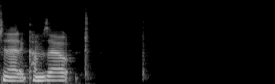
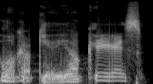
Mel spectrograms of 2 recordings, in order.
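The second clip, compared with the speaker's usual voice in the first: low growly monster take; 6 semitones lower than usual. Shown as a demonstration. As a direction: say it like a cute monster. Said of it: "the monster voice".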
